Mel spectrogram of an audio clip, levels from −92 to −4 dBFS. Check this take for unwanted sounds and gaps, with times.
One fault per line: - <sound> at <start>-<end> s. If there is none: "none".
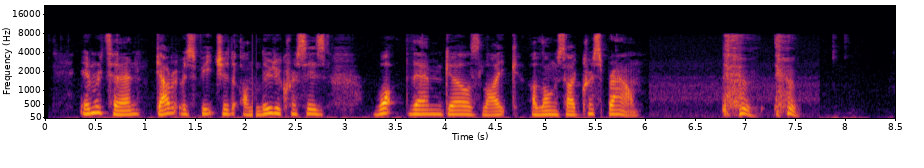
- dropout at 2.1-2.1 s
- cough at 6.8-7.6 s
